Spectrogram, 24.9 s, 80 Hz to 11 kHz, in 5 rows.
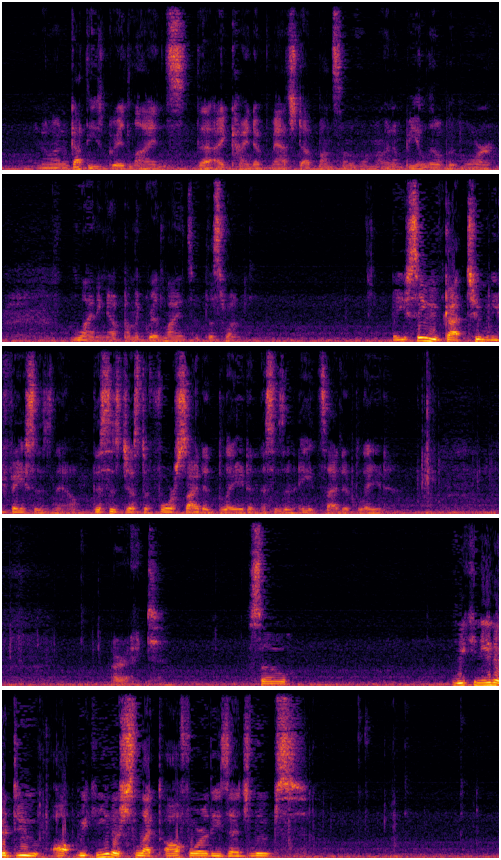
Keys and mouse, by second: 0.8 click, 7.4 middle click, 9.3 alt+middle click, 13.0 alt+middle click, 16.2 middle click, 20.2 2, 21.0 alt+click, 23.4 alt+shift+click, 23.9 middle click.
